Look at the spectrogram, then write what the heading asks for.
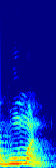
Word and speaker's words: women: वुमन, ठीक है, WOMAN, इसको क्या प्रोनाउंस करोगे आप? वुमन, ठीक है। और इसका प्लूरल अगर हम बनाते हैं तो WOMEN, ये क्या बन गया? विमेन, विमेन, ठीक है।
